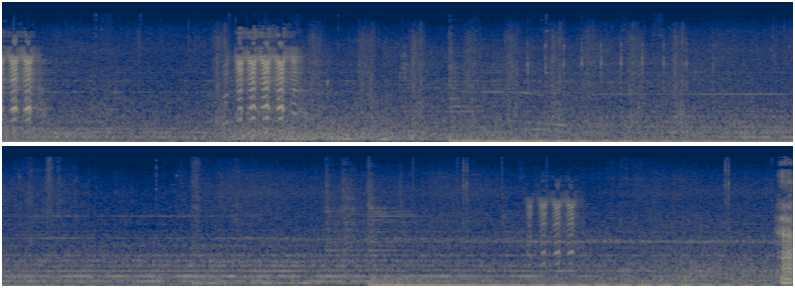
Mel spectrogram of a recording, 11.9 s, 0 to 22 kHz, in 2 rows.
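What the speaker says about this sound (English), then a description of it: "Goat of mine, dearest, sweetest goat." A goat bleats in The Witcher 3 in a few short, nasal cries, near the start, around two seconds and again near ten seconds, over a steady game ambience with low music.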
